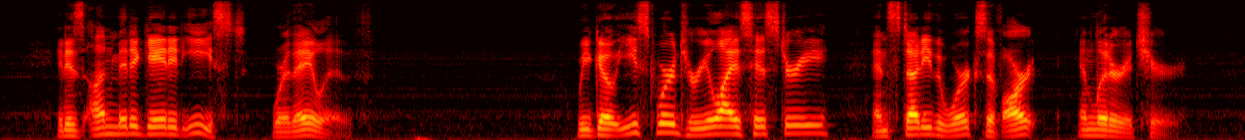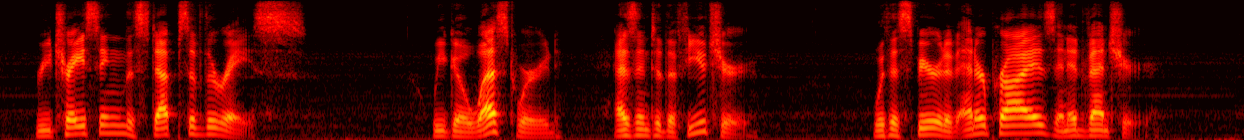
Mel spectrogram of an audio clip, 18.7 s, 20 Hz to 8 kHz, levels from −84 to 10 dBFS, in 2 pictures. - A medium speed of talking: No, slow, 130 wpm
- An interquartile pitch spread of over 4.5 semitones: Yes, average, 5.2 semitones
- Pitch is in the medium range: Yes, medium, 150 Hz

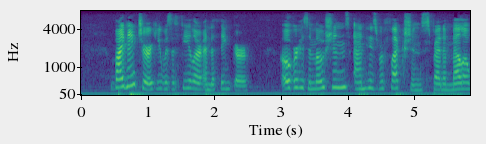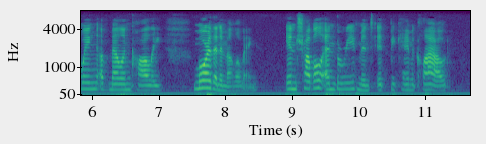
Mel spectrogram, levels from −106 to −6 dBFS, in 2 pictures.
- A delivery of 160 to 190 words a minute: Yes, average, 165 wpm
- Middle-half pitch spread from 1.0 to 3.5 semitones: No, average, 3.9 semitones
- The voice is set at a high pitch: Yes, high, 225 Hz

